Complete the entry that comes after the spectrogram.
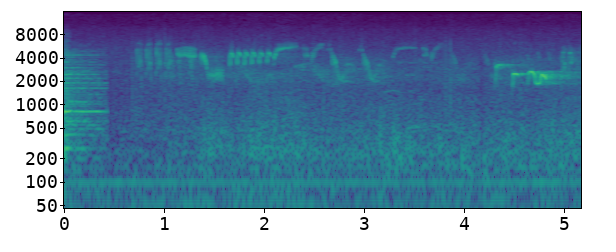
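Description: Birds chirping and trilling: a busy run of quick high calls and short trills. An accordion note cuts off about half a second in.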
